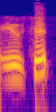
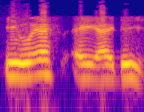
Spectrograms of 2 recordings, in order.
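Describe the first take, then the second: First: The acronym is said the older Vietnamese way. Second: The acronym is said the American way. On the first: This is what it was called in the past. "Hồi xưa mình gọi USIT" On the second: This is how it is read by American stations today. "đài Mỹ thì nó đọc là USAID"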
